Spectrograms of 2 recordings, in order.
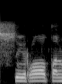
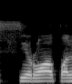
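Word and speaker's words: صراط: Satu mengatakan ihdinas siratal mustaqim pakai shad, satu lagi mengatakan ihdinas siratal mustaqim pakai sin.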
